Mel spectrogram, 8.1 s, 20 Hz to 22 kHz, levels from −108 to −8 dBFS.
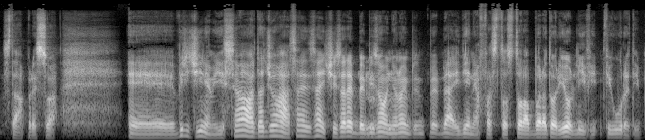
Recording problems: thin; very; fading below 550 Hz

